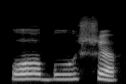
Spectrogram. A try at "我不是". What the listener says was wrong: B dibaca P. Jadi bacanya bukan bu, tapi pu.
